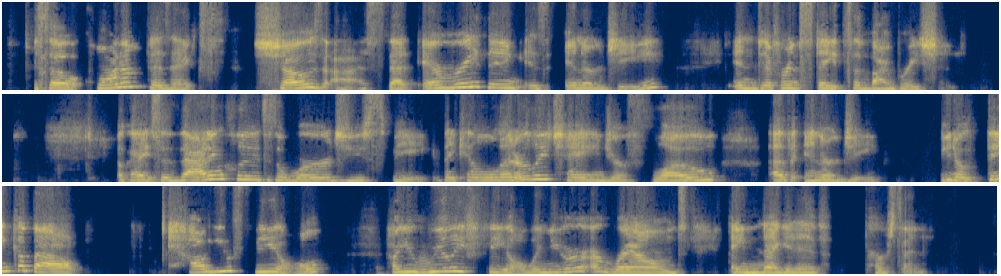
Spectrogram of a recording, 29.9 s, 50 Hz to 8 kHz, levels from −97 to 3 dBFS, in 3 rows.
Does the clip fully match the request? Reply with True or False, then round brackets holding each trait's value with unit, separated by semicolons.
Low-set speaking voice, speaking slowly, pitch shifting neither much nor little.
False (255 Hz; 95 wpm; 4.2 semitones)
